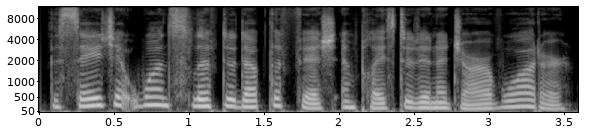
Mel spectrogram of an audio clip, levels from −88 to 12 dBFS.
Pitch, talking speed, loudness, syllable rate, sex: 190 Hz, 265 wpm, -16 LUFS, 5.6 syllables/s, female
